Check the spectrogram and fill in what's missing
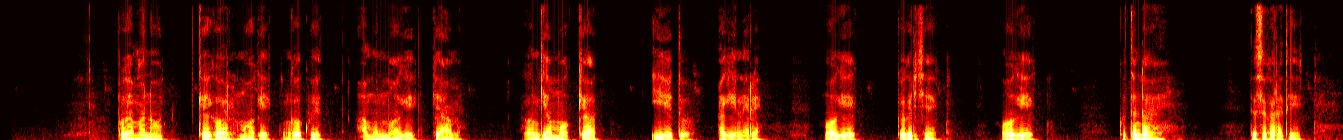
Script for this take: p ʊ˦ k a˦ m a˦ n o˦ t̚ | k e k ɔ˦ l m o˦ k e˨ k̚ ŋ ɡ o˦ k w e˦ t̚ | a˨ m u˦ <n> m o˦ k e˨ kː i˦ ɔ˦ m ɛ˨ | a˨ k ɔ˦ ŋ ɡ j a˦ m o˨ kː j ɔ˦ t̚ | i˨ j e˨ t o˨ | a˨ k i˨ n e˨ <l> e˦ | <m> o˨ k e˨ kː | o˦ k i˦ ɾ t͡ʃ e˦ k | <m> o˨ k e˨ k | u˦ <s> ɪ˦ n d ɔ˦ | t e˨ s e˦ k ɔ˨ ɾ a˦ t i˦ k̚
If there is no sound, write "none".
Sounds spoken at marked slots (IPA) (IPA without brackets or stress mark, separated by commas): n, ɾ, m, m, t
